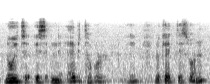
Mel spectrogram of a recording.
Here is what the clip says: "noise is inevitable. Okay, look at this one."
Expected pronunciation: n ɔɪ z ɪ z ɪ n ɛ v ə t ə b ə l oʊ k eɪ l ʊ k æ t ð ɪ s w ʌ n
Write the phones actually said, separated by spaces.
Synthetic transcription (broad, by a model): n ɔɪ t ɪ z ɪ n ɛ b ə t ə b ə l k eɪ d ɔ k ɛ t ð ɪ s w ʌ n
